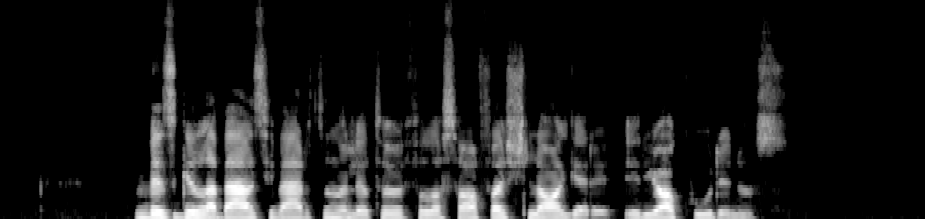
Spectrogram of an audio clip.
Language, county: Lithuanian, Vilnius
